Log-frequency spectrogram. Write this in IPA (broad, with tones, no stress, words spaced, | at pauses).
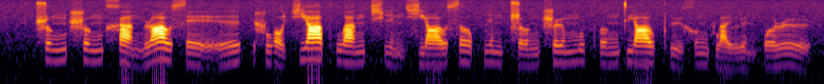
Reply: ʈ͡ʂʊ˧˥ŋʂʊ˧˥ŋ xa̰˨˩nɻɑ˥˩ʊ̯sḛ˨˩˦ɪ̯ | ʂwɔ̰˨˩t͡ɕjä˥pʰwa˧˥nt͡ɕʰḭ˨˩n ɕjɑ˧˥ʊ̯sɤ˥˧ pi˥˩nʈ͡ʂɤ˧˥ŋʂɻ̩˥ mu˥˩pʰɤ˧˥ŋ t̪jɑ˥ʊ̯ pʰy̰˨˩xʊ˥˩ŋʂwa˩ɪ̯ ly̰˨˩npɤ˧˥ɻɻ̩˥˩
